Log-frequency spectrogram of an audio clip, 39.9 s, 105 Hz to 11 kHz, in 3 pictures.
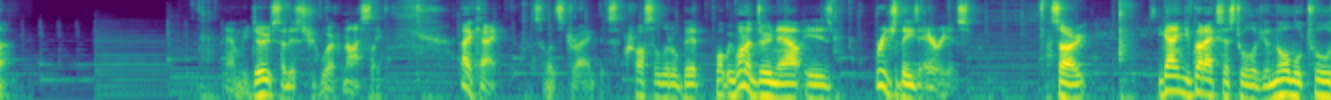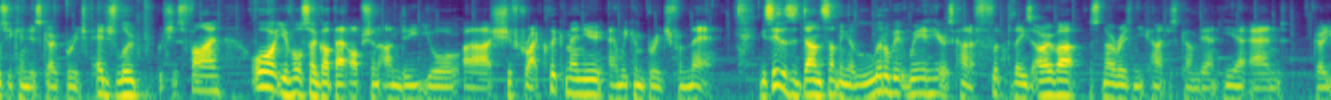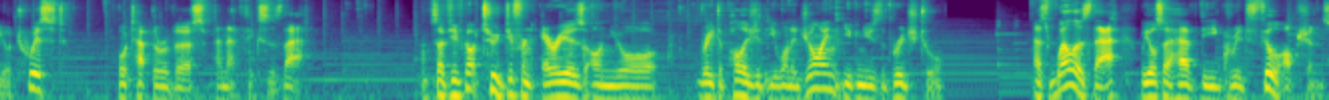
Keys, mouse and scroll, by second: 0.4 shift+click, 0.9 shift+drag, 1.4 shift+click, 1.9 shift+click, 2.1 alt+click, 3.2 alt+click, 3.5 scroll up 1, 3.7-5.1 alt+drag, 5.2 g, 6.0 click, 6.2 g, 7.2-7.8 alt+drag, 8.2 shift+drag, 8.4-9.5 alt+drag, 9.5-11.2 alt+middle drag, 11.2 ctrl+e, 13.6-14.7 alt+drag, 14.7 ctrl+z, 15.1-15.8 alt+drag, 15.8-18.8 shift+right drag, 19.7 alt+click, 20.6 scroll up 1, 20.9-22.2 alt+middle drag, 22.2-27.8 alt+drag, 28.2-29.2 alt+drag, 29.2-29.7 alt+middle drag, 29.7-30.0 scroll down 1, 30.0 alt+drag, 32.5 drag, 32.7 click, 33.3 3, 33.5 drag, 33.8 shift+click, 34.3-34.9 alt+drag, 35.1 alt+middle click, 35.3 alt+click, 36.3 a, 36.4 a, 36.7-39.9 alt+drag.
